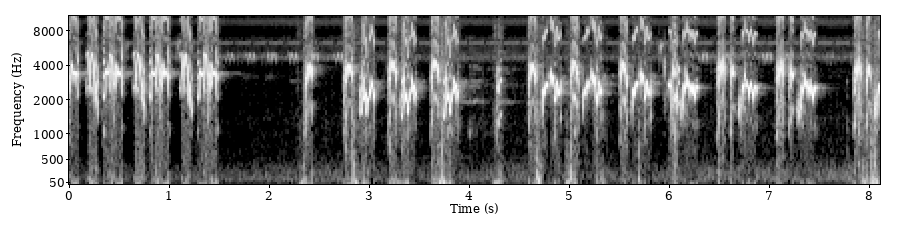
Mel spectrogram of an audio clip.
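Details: Sooty-headed bulbul in the 'nggaruda' song style, a master recording for training cage birds: loud bursts of bubbly, warbled notes in quick phrases, with a short pause before dense chattering resumes and runs on steadily.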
